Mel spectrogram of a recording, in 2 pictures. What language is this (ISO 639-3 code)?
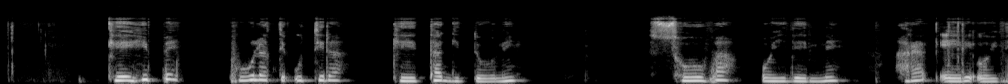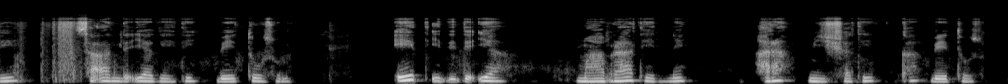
wal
